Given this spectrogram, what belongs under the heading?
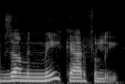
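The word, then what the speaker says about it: examined: தனியா உச்சரிக்கும் பொழுது எக்ஸாமின்ட் அப்படின்னு தான் உச்சரிக்கணும். ஆனா இந்த வாக்கியத்துல பேசும் பொழுது இந்த டாக்டர் எக்ஸாமின்ட் மீ அப்படின்லாம் பேசிட்டு இருந்தா நல்லா இருக்காது. இந்த டாக்டர் எக்ஸாமின் மீ கேர்ஃபுல்லி, மருத்துவர் என்னை கவனமாக பரிசோதித்தார்.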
